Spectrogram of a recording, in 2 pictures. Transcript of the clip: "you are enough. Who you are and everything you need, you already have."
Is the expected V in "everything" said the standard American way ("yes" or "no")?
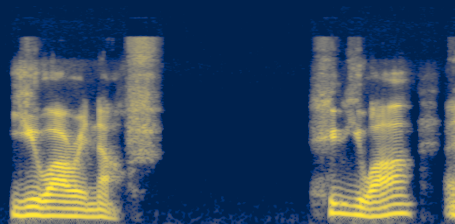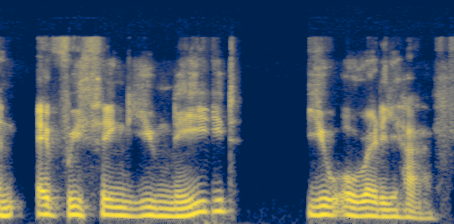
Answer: yes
